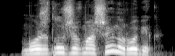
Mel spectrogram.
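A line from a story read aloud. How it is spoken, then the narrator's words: Deep bass voice. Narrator (Russian): пробасили у Валерия за спиной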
